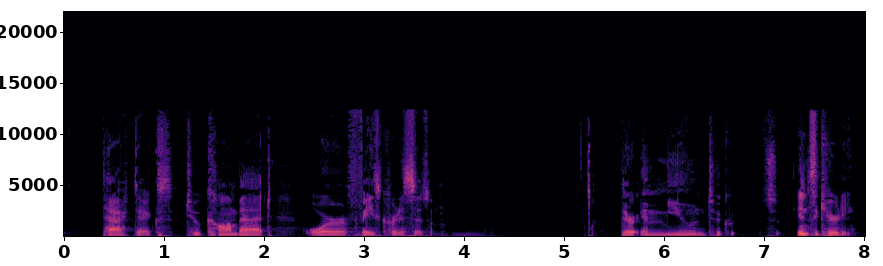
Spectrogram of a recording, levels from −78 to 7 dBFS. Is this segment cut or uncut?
uncut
